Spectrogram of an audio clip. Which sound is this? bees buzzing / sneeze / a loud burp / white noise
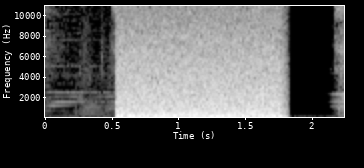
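white noise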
